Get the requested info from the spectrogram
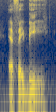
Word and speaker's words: Sterifab: Yeah, Sterifab is just like it's spelled. I mean, it sounds. It's Sterifab.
